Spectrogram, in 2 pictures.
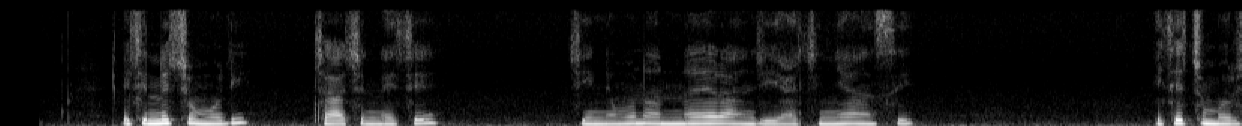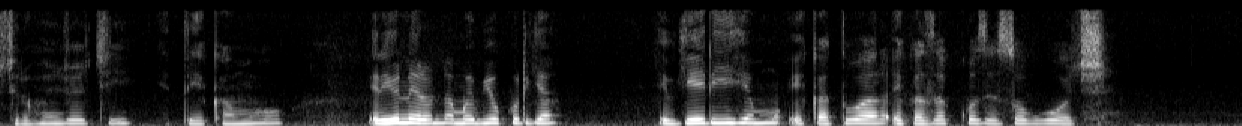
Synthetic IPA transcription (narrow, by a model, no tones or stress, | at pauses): e̞ciɾine̞cimuɾicaːcine̞ce̞ | ciːne̞munanajaɾaːɲɟijehaciɲaːt͡si | ece̞cimuɾiciɾiɦoe̞ːɲʒo̞ci | ete̞ːkamuho̞ḛɾijo̞ne̞ːɾoːndamweβjo̞ːkuɾja | e̞βje̞ːɾiːɦe̞muʔe̞̰katwaːɾaʔe̞kazakuko̞ze̞so̞βwo̞ːci̥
